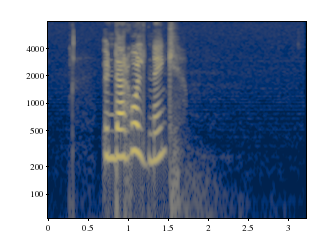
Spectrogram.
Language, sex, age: Norwegian, female, 28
